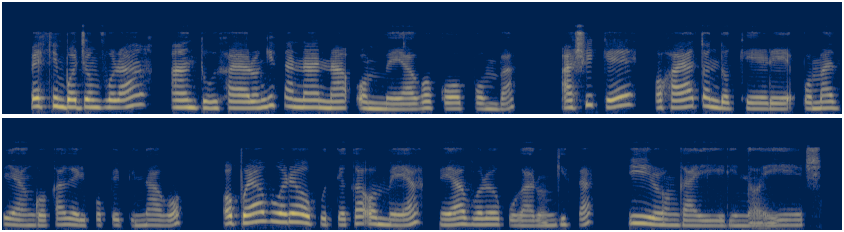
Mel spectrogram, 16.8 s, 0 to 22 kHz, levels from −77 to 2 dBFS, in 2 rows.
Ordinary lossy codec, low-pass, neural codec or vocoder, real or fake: Opus, 32 kbps; 7.2 kHz; none; real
